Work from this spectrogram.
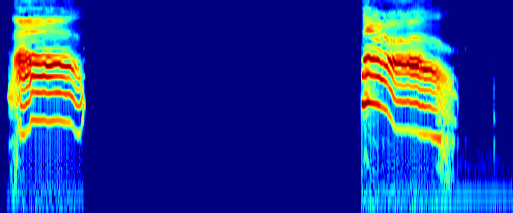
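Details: A Persian (Shirazi) cat, one of several meeting a new small kitten, gives two clear, harmonic meows, the second longer and slightly falling.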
